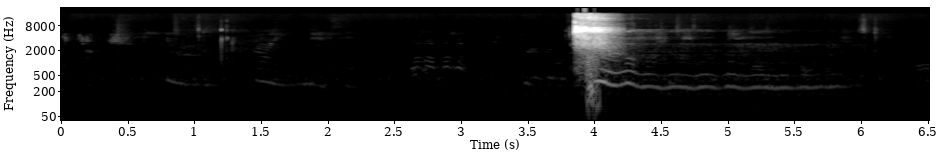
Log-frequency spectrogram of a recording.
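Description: A loud sneeze about four seconds in, followed by a drawn-out voiced sound that dips in pitch and then holds steady for about a second and a half.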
